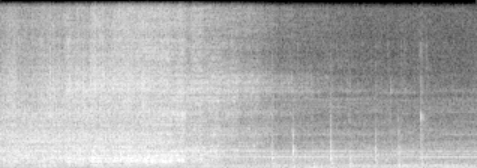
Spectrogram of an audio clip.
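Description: Harsh hissing rush fades away, leaving the pump's steady, even motor hum of normal running.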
